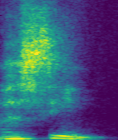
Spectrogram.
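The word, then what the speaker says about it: Bhasin: just want to say that my surname is pronounced as basin not as basin just so that you know kamla bhasim so friends i am in awe of mother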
